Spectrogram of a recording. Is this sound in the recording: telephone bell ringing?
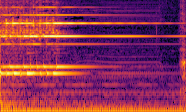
yes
